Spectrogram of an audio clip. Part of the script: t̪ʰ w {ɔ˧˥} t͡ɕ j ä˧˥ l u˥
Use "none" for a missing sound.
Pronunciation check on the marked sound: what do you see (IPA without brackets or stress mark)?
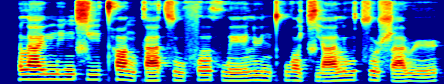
ɔ˥˩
